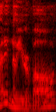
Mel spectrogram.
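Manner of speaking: acted, catty, snarky, passive-aggressive tone. Retelling a woman's remark about being bald: imitating a snarky remark. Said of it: "she kept making these little snarky remarks".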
